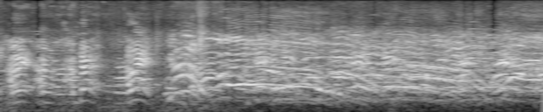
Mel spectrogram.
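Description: Several people's voices talking over one another, loud and continuous.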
